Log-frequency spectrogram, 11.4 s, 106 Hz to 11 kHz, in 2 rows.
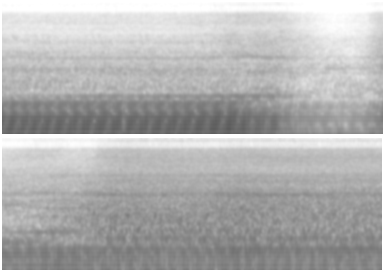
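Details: Engine drive on Victoria during tune-up, about 50°F: engine runs then sags for a couple of seconds before settling at a different speed; unstable low idle, owner suspects governor or carburettor.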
